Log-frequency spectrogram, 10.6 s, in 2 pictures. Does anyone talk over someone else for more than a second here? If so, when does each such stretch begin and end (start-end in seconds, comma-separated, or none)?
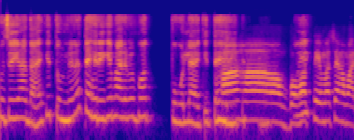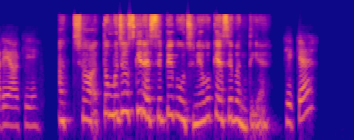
3.3-4.7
